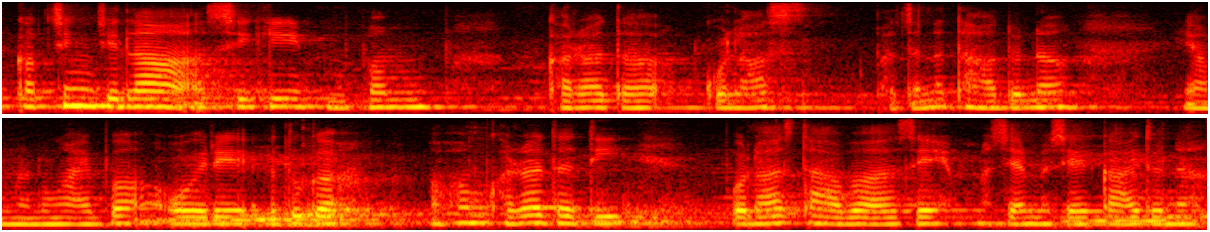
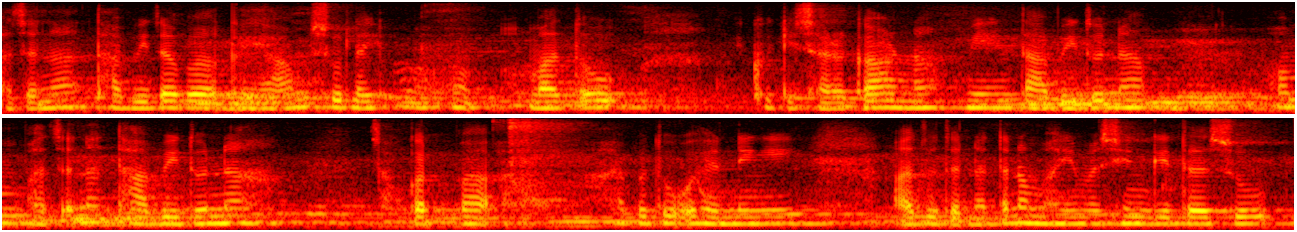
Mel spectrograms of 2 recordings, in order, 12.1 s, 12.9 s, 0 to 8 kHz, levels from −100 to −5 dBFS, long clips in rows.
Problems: background sounds at intervals, background conversations at intervals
